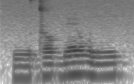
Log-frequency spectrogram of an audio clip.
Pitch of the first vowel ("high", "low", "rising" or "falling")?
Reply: low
